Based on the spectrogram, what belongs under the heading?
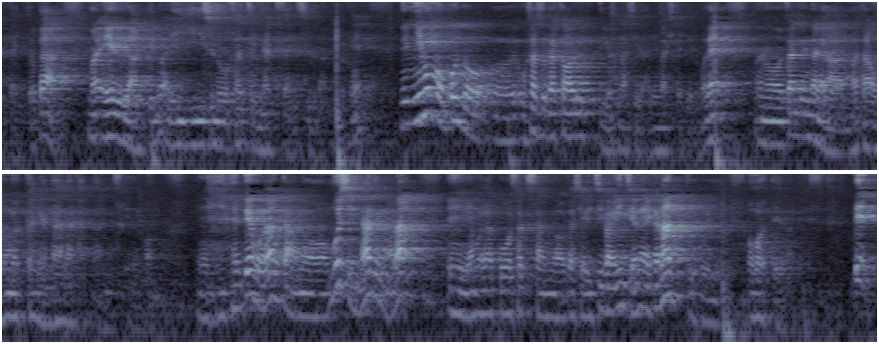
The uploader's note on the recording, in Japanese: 舞台上にてラジオの公開収録を行いました。独演会で公開収録！とっても良いお客さんで、たくさん笑ってもらいました。しかし、マイクを自分の方に向けて収録したため、お客様の反応が入っていなくて残念。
